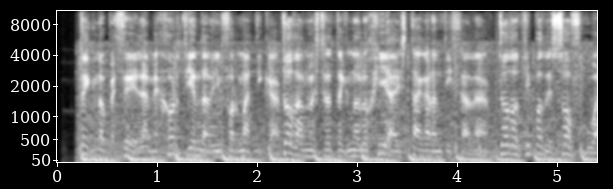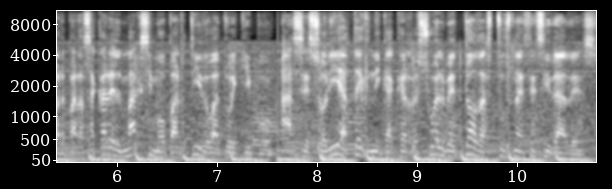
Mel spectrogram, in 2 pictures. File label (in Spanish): publicidad tecno pc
